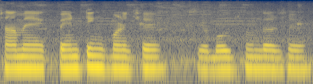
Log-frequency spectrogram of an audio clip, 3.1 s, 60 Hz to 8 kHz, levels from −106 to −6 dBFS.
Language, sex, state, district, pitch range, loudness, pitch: Gujarati, male, Gujarat, Gandhinagar, 145-150 Hz, -15 LUFS, 150 Hz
